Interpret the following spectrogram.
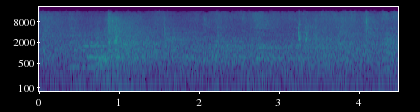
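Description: Ice rink sound during live play: skates and sticks on the ice, with a few faint clicks and distant voices in the background.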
